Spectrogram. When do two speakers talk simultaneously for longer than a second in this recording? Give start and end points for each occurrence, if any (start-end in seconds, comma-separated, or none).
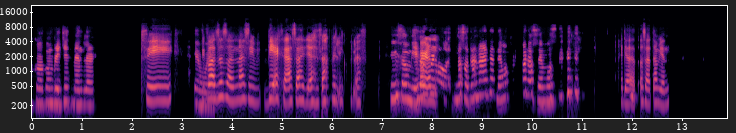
none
